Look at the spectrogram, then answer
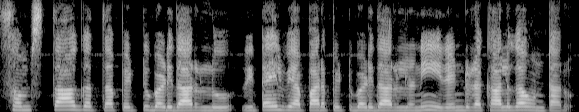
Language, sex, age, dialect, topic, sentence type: Telugu, female, 25-30, Southern, banking, statement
